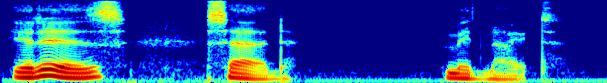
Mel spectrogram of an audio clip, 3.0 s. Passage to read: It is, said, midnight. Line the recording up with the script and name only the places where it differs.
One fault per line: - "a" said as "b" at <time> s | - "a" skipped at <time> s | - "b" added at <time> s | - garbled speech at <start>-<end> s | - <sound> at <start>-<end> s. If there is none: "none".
none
